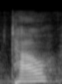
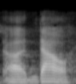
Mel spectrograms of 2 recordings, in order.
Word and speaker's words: Tao: 4 is called the Tao. I believe it's pronounced Dao here, but they do say Tao, T-A-O.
